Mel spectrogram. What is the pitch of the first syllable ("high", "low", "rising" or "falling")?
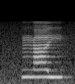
high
